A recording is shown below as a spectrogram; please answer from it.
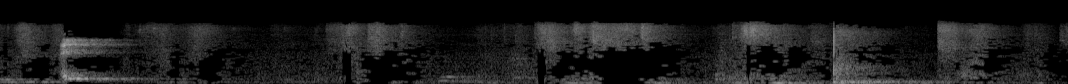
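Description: Cotton martial-arts uniforms (gi and hakama) swishing in repeated bursts as two aikido partners move through a technique on a mat. There is a sharp, loud sound about half a second in and a sharp thump about eight seconds in.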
